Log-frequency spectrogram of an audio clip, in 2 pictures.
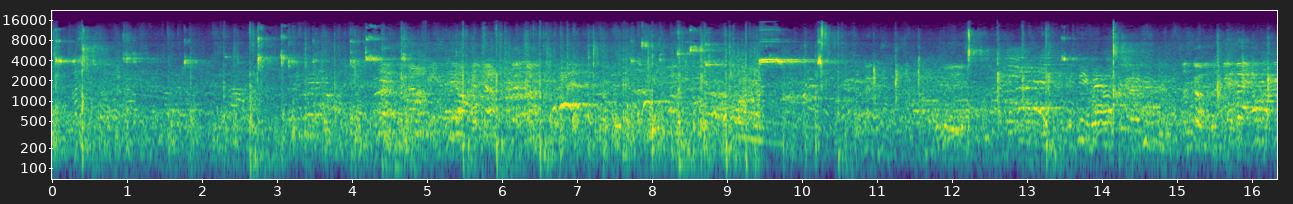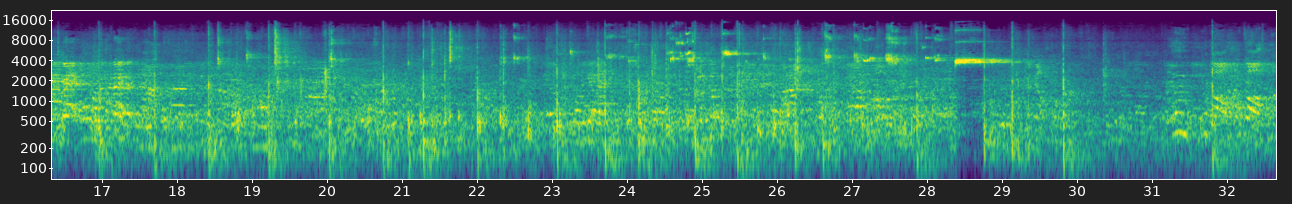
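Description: Basketball game in a gym: a ball bouncing on the court and players' feet, under steady voices from players and spectators, all echoing in the hall.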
